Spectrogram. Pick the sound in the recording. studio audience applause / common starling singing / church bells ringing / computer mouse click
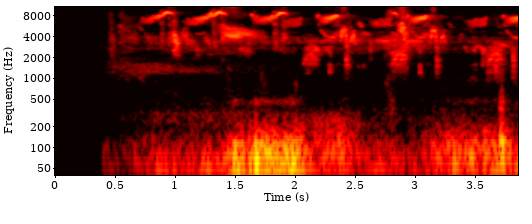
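common starling singing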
